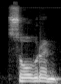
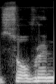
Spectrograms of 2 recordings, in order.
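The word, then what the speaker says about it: sovereign: सोववरन एस ओ वी ई आर ई आई जी एन सोवरन इसको pronounce करते हैं।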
